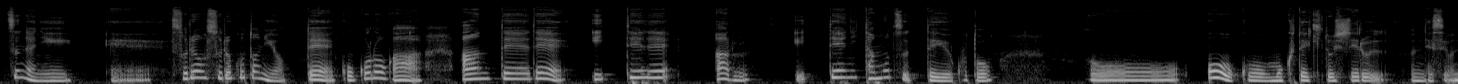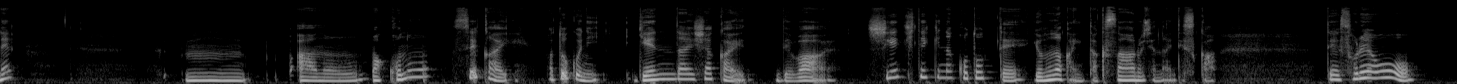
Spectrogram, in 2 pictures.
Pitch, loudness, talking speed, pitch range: 205 Hz, -29 LUFS, 210 characters per minute, 175-265 Hz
